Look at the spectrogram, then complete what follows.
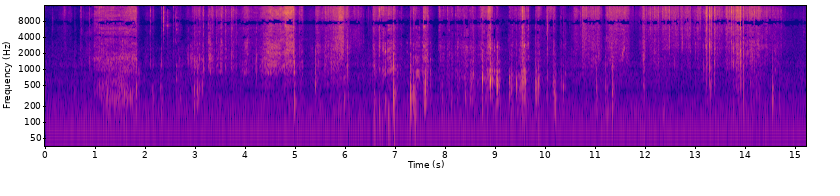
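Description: Packing tape being slit and torn off a cardboard box, with hissing tearing strokes in the first few seconds, then a bubble-wrapped item being handled, its plastic wrap crinkling and crackling in a run of sharp clicks.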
